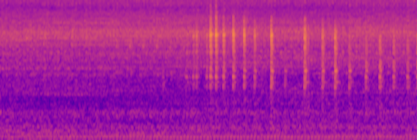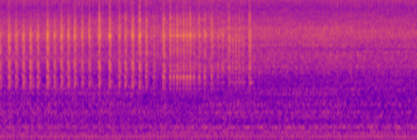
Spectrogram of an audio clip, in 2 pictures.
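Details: Front-end creaking, about six sharp creaks a second over a quiet idle, when the steering wheel is turned while parked; suspected worn tie rods, ball joints or strut mounts, not confirmed.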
